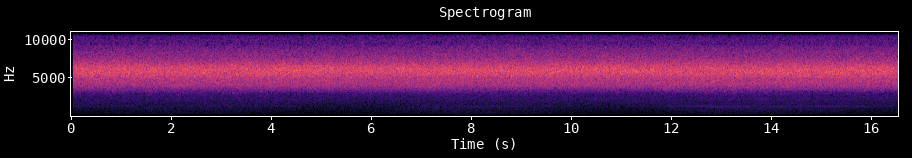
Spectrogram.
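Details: Cicadas singing on May 31, 2024, loud enough to reach about 90 decibels: a dense, unbroken high buzzing drone that stays steady and shrill for the whole stretch, with no other clear sounds.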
